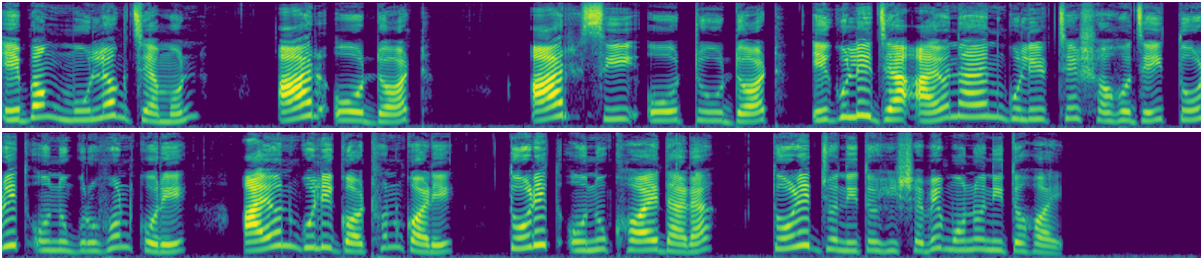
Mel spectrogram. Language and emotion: Bengali, neutral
